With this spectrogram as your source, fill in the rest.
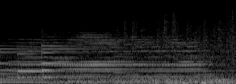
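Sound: train running on rails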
